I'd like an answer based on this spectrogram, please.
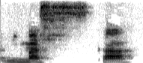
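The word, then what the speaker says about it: いますか: Nah, pada umumnya tidak dibaca su tapi dibaca Imas kah?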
